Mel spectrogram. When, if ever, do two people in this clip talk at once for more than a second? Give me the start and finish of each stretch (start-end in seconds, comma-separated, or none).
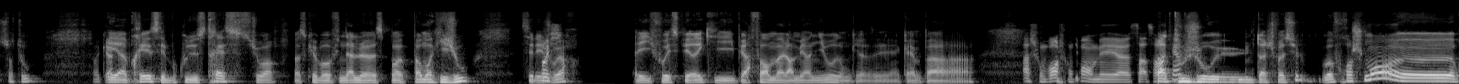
none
